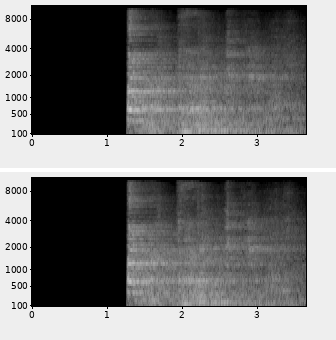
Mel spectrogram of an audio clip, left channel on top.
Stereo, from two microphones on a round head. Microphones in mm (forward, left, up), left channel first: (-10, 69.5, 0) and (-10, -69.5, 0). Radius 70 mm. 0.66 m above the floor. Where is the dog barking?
5° right (ahead or behind), 0.7 m; by 3.5 s 65° right (ahead or behind), 2 m.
